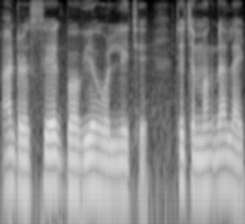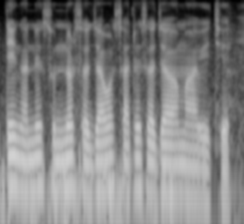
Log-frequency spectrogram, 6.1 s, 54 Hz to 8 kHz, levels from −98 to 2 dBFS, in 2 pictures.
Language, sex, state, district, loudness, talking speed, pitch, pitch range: Gujarati, male, Gujarat, Valsad, -18 LUFS, 165 wpm, 115 Hz, 105-120 Hz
